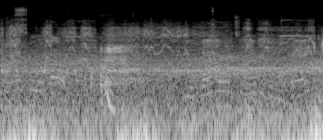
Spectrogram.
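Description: Wind buffeting the microphone as a steady low rumble, with faint voices and a faint steady high tone underneath.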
